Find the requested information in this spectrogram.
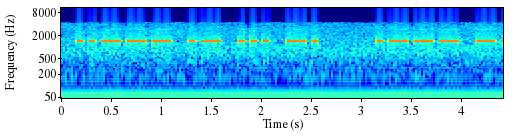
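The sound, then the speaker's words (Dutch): Telephone-style keypad beeps over a radio channel: many short, steady tones fired in quick bursts with one brief pause partway through, heard alone without voices. “Ja, er wordt van alles gepiept.”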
